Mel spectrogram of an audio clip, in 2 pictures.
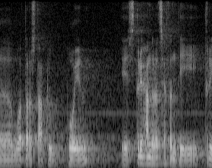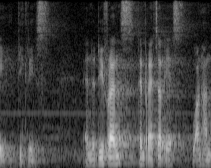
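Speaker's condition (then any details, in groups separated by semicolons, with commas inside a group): No condition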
